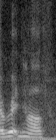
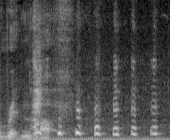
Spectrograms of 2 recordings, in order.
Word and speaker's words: Rittenhouse: No, say it properly. Yeah, Rittenhouse. There we go. Christy's so German, she literally accidentally called him Kyle Rittenhoff. For those who don't know, Hoff is house in German.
